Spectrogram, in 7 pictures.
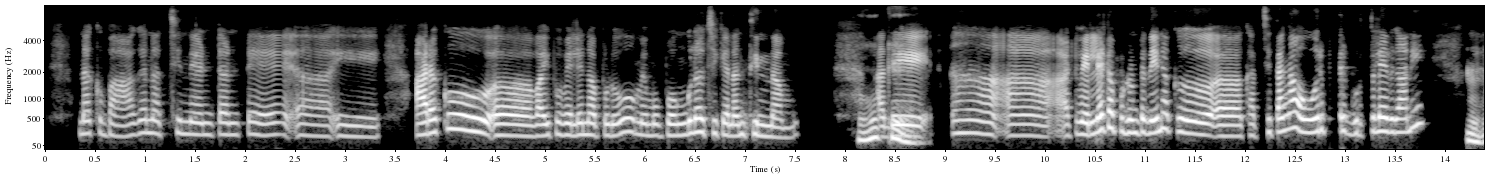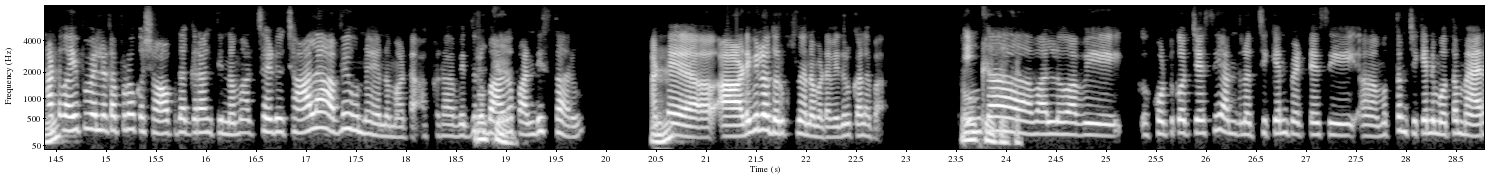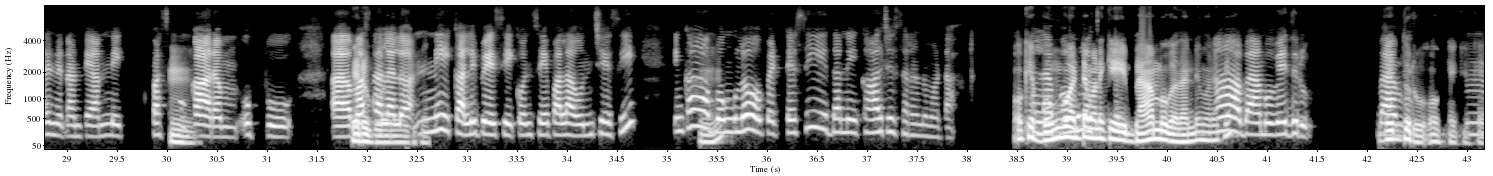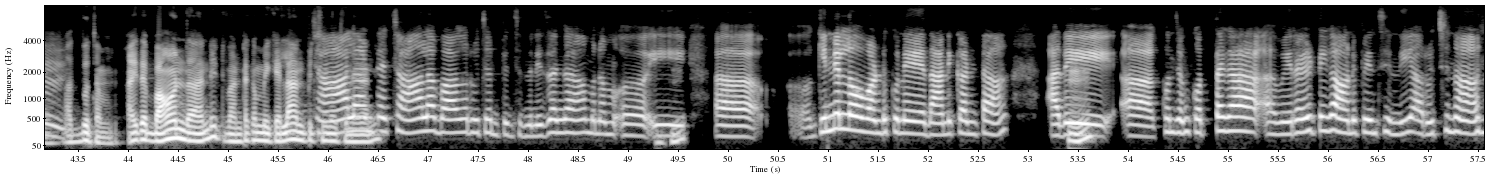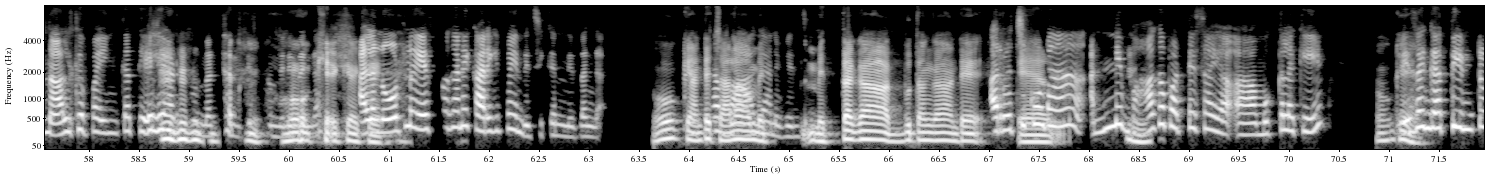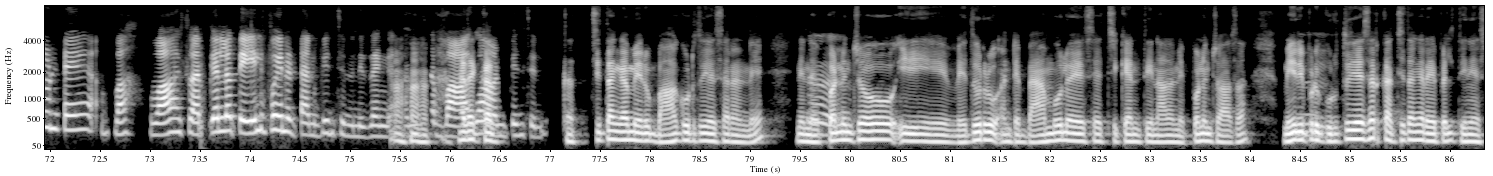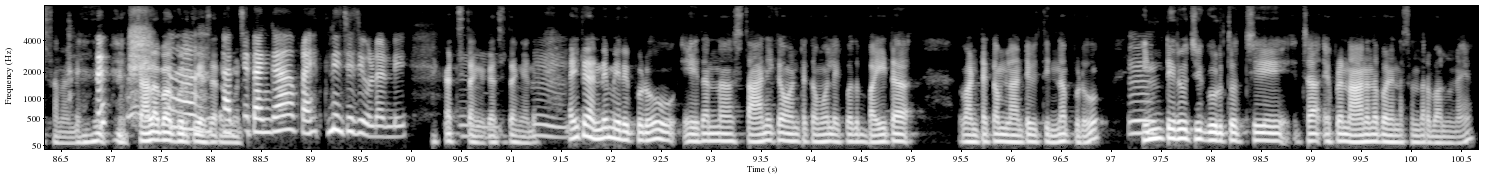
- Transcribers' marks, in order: other background noise; in English: "షాప్"; in English: "మారినేట్"; tapping; in English: "బ్యాంబూ"; in English: "బ్యాంబూ"; in English: "బ్యాంబూ"; in English: "వేరైటీగా"; laughing while speaking: "నా నాలుకపై ఇంకా తేలి ఆడుతున్నట్టు అనిపిస్తుంది నిజంగా!"; giggle; laughing while speaking: "నిజంగా తింటుంటే అబ్బా! వా స్వర్గంలో తేలిపోయినట్టు అనిపించింది నిజంగా!"; in English: "బ్యాంబూలో"; chuckle; giggle
- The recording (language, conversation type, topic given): Telugu, podcast, స్థానిక భోజనం మీ మనసును ఎలా తాకిందో చెప్పగలరా?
